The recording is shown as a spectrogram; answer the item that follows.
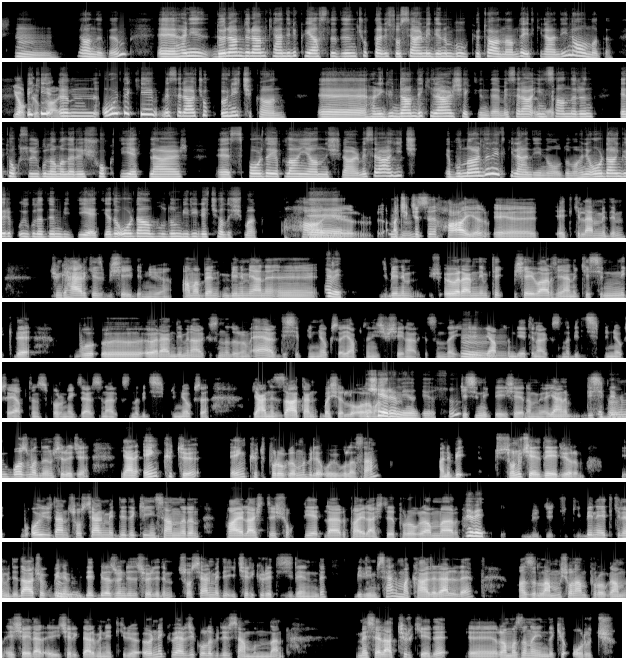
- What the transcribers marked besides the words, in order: tapping; unintelligible speech
- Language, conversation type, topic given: Turkish, podcast, Sağlıklı beslenmeyi günlük hayatına nasıl entegre ediyorsun?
